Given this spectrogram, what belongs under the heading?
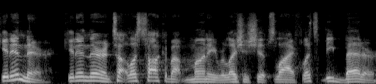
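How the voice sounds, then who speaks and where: In a very clean recording with a silent background, a man with a Southeastern US accent speaks at a very fast pace. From US Southeast. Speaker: business and life coach, author. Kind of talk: podcast interview.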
